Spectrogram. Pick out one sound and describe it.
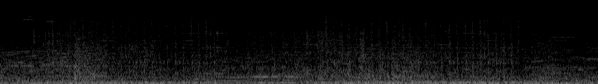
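Heavy guns fire rapid shots with a loud roar.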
